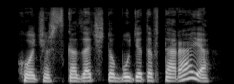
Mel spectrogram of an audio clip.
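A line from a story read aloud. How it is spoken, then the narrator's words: Spiteful grating voice. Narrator (Russian): злобно проскрежетал блокнот великого Бельфо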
